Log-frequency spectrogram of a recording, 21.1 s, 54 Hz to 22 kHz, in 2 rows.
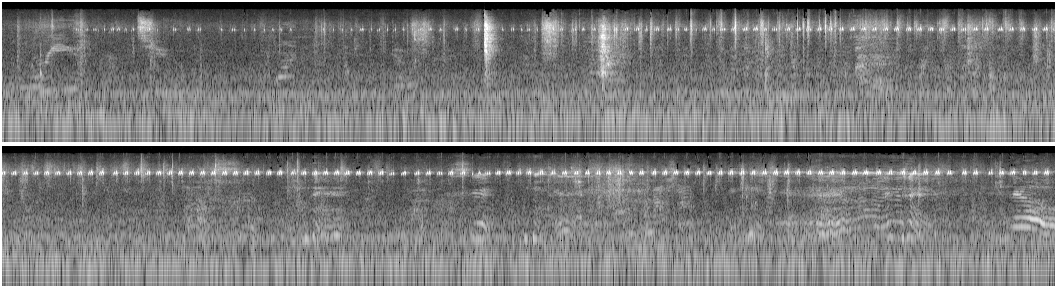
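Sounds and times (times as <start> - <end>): steady low hum: 0.0 - 21.0
insect chirping: 0.4 - 21.0.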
